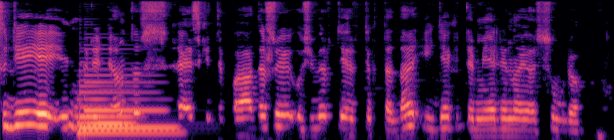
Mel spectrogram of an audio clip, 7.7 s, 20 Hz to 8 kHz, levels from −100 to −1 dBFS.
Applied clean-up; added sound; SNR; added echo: classical method Wiener filter.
